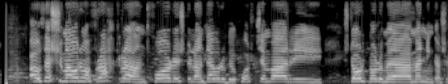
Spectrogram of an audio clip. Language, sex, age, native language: Icelandic, male, 21, Icelandic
